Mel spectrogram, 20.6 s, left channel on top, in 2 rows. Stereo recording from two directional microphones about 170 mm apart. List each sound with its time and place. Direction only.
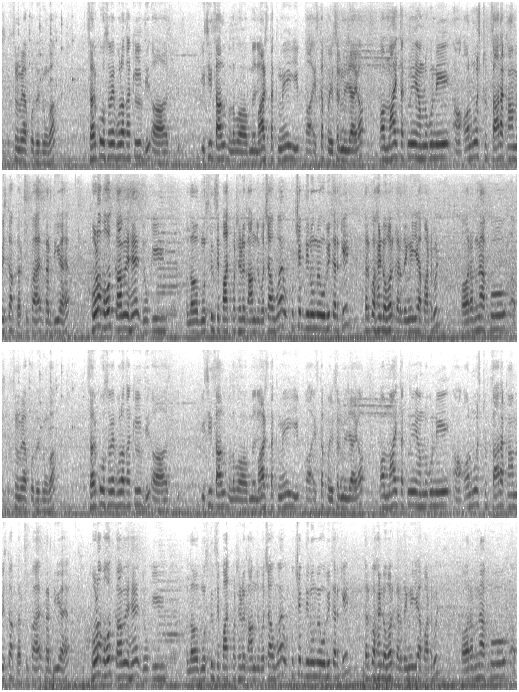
0.2 s speech: 10° left (ahead or behind)
1.8 s speech: 10° left (ahead or behind)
